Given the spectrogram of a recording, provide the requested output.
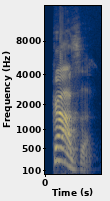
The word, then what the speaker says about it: casa: Ok, Marcelo, eu sei que ela ocupa a penúltima sílaba. Olha comigo. Casa. Qual que é a sílaba tônica de casa?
